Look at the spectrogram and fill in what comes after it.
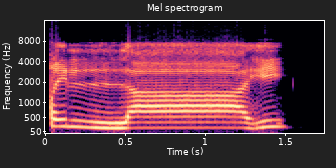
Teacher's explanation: قاف حروف مستعلیہ میں سے پر پڑھا جائے گا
